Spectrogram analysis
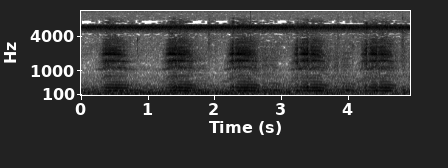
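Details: Night recording from Moore's Swamp, Concord, Massachusetts, July 2013: an American bullfrog repeats low, resonant, harmonic croaks about once per second, five in a row, with a steady insect drone above.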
